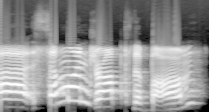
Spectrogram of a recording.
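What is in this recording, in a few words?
sees dropped bomb, professional female; vo; Counter Strike Model Pack; CS:GO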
